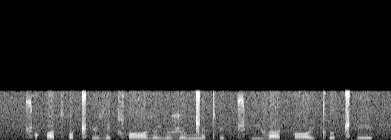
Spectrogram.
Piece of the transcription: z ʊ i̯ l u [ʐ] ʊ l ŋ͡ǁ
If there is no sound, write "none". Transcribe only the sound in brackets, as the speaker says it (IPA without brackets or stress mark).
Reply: ʐ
